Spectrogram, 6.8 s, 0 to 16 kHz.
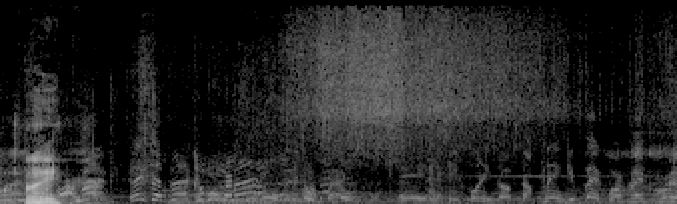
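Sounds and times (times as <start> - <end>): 
speech: 0.2 - 0.9
snake hissing: 2.4 - 6.7.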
